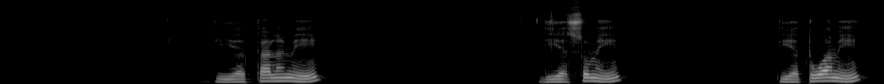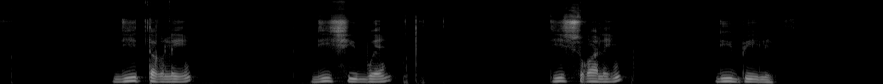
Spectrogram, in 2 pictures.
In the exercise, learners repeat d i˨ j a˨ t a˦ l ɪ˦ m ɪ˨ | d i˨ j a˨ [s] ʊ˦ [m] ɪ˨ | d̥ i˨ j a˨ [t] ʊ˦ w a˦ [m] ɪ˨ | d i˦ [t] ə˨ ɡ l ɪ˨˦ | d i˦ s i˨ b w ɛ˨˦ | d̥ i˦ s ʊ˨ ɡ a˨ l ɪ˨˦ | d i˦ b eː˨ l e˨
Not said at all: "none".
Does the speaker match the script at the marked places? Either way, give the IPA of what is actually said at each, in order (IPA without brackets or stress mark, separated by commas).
s, m, t, m, t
